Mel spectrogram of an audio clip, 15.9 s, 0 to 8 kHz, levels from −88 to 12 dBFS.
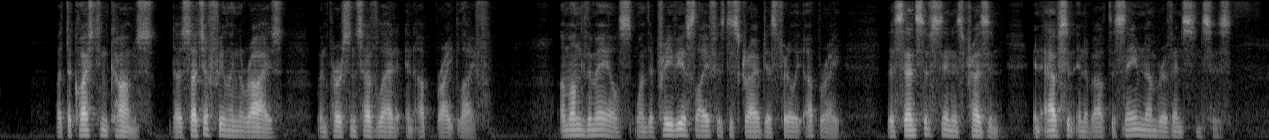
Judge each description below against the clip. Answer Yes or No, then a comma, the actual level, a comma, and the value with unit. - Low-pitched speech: Yes, low, 100 Hz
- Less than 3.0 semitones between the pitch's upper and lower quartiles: Yes, narrow, 2.6 semitones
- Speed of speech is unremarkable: Yes, average, 165 wpm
